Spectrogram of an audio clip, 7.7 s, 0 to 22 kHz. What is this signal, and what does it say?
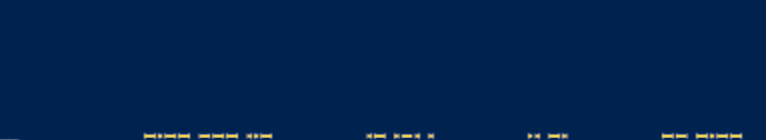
Morse code, heard as a keyed tone, about 36 wpm, 700 Hz. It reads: YOU ARE IN MY
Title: 4x Word-Spacing - Sentences from Top 500 Words - 35wpm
